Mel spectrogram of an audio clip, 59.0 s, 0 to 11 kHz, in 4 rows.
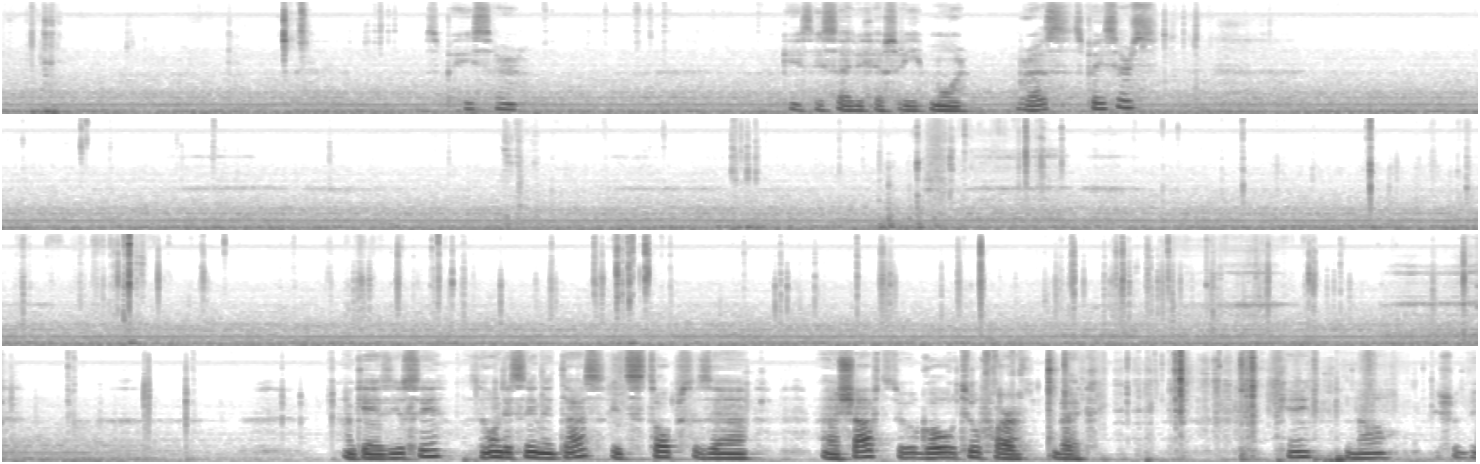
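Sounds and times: steady low hum: 0:00.0 - 0:59.0.

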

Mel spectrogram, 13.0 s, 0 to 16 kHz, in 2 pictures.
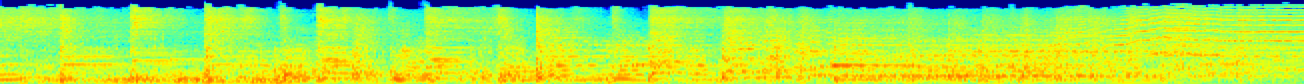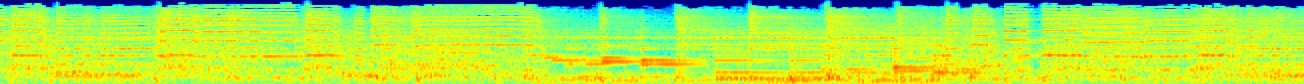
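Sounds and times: drum kit hits: 0:00.0 - 0:13.0
jazz big band playing: 0:00.0 - 0:13.0.

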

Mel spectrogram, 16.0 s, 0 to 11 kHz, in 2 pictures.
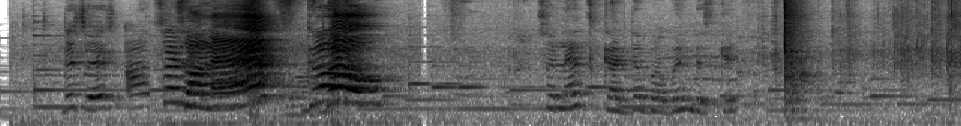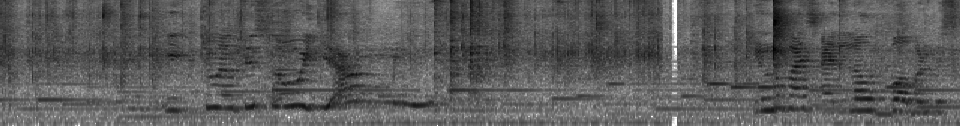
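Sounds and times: music with sustained notes: 0:00.0 - 0:16.0
crackles and clicks: 0:06.3 - 0:15.1
voice: 0:09.4 - 0:11.6, 0:14.3 - 0:16.0.

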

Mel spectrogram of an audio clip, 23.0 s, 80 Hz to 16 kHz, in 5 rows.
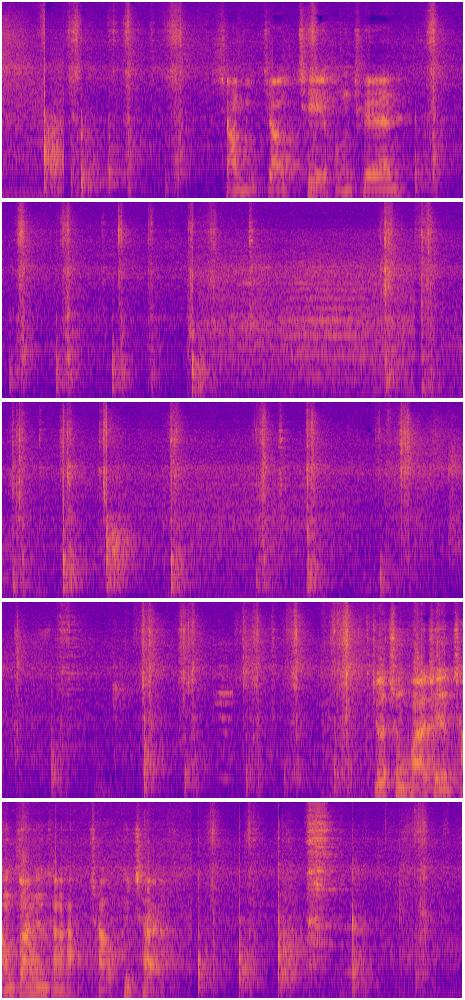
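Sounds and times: cleaver chopping on wooden board: 0:00.4 - 0:01.9, 0:04.1 - 0:06.8, 0:08.4 - 0:11.2, 0:11.8 - 0:13.4, 0:15.2 - 0:17.5, 0:20.4 - 0:22.7.

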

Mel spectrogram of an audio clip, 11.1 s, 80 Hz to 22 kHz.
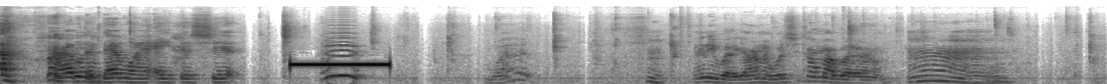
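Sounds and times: censor bleep: 0:02.9 - 0:04.0.

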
